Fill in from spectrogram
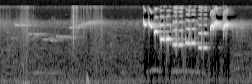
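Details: A brown-chested jungle flycatcher in 'nyuling' whistling song, claimed to upset neighbours' birds. After a quiet start with faint thin whistles and a soft knock, a fast stepped cascade of clear whistles descends, followed by a few high rising notes.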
